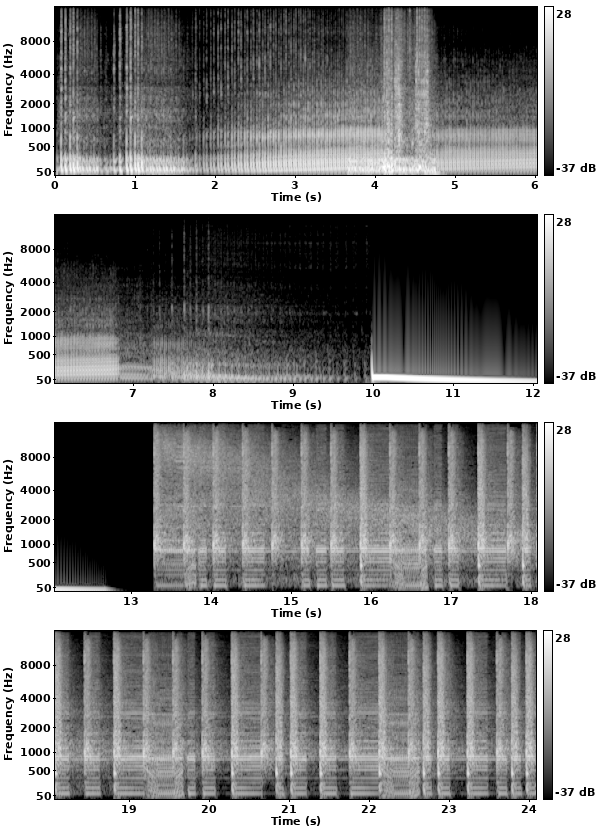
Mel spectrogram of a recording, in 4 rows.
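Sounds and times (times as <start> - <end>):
deep bass boom: 10.0 - 17.7.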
